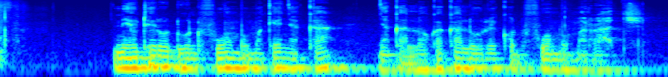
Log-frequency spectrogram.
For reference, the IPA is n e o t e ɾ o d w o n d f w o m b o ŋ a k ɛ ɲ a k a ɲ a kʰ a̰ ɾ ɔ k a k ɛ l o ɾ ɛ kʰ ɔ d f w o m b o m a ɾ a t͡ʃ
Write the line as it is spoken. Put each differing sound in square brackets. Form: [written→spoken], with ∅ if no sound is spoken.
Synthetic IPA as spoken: n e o t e ɾ o d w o n d f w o m b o [ŋ→m] a k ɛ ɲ a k a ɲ a [kʰ→k] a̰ [ɾ→l] ɔ k a k [ɛ→a] l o ɾ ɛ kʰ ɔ d f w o m b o m a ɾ a t͡ʃ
